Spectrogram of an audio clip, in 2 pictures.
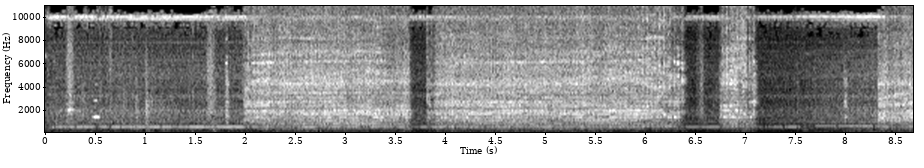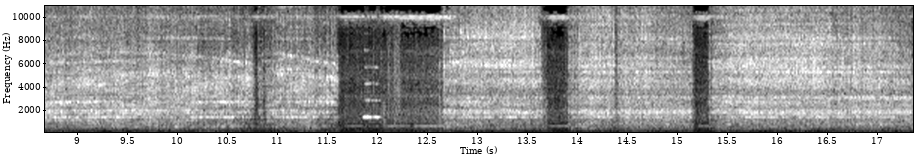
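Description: A lathe gouge, held at its tip, cuts a dry hackberry wood bowl with a steady rasping scrape in long passes broken by brief pauses, loud and close.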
